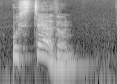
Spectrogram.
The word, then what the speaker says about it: أستاذ: Ustadhun. Alif plus sin plus ta plus alif plus dhal equals o s ta dhun.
